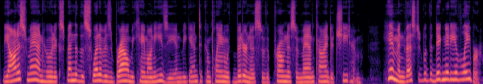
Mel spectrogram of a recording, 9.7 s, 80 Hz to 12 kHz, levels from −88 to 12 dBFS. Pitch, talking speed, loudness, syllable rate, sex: 210 Hz, 205 wpm, -19 LUFS, 5.8 syllables/s, female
